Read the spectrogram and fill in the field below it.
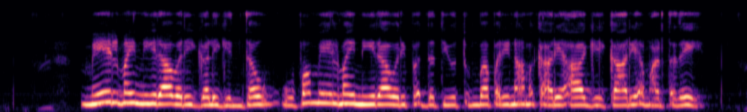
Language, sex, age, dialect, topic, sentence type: Kannada, female, 36-40, Mysore Kannada, agriculture, statement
